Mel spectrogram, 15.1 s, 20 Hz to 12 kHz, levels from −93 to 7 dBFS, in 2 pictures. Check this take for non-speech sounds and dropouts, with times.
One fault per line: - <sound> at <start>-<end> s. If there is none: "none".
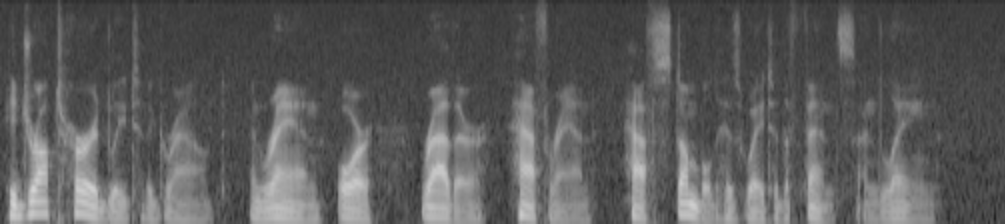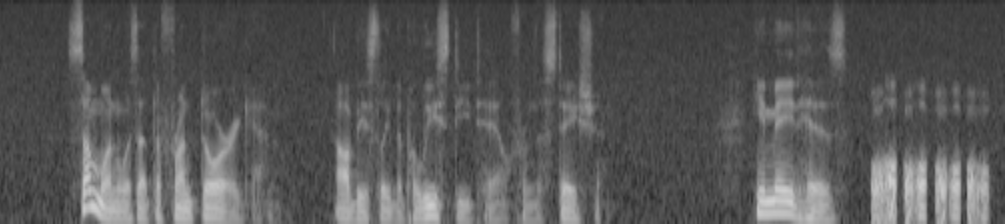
- laugh at 14.1-15.0 s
